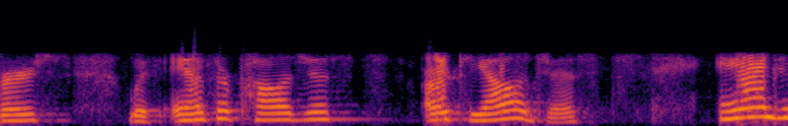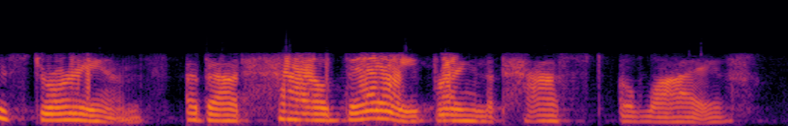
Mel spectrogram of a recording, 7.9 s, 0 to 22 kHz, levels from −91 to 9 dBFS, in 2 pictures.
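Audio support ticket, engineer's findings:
G.729 codec in the speech path, whole clip. Low-rate model-based coding, fitting 8 kbit/s, resynthesises speech from a filter, pitch predictor and sparse pulses; line band 150 Hz–3.6 kHz. Result: narrow, muffled top end with plainly audible rough, synthetic texture.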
